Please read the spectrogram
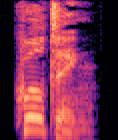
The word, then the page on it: quilting: American English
